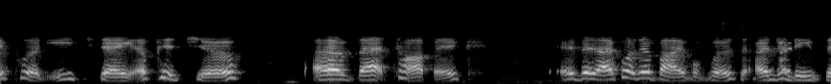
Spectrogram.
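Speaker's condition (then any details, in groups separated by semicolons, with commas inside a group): Cerebral palsy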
